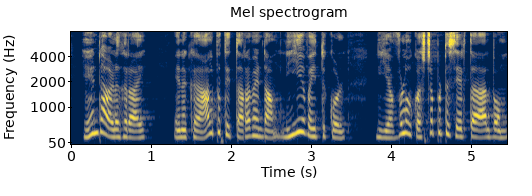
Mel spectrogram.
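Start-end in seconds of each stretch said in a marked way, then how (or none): none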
